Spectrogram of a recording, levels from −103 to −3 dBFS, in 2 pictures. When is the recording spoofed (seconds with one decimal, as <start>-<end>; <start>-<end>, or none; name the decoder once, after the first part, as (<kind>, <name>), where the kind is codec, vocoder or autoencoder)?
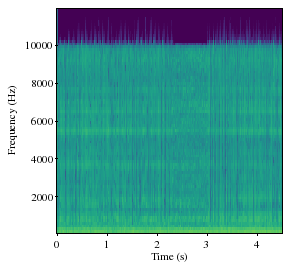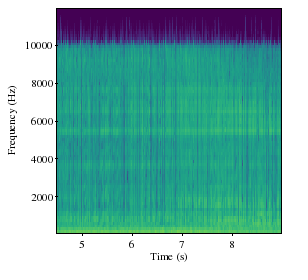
0.0-2.3 (vocoder, BigVGAN v2); 3.0-9.0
